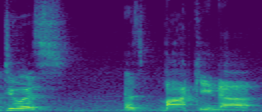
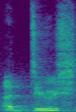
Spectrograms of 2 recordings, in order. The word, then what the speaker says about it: deus ex machina: Okay, so it's sort of a deus ex machina a little bit, you know, because it's like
